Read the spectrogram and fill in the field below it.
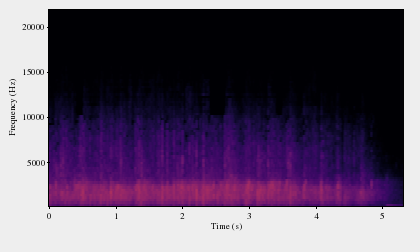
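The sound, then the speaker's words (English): An audience claps in sustained, dense applause as a hand clap of praise to the Lord, many hands clapping together at a steady, full level before it gradually thins out and fades near the end. “Let's give the Lord a hand clap of praise if you don't mind.”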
